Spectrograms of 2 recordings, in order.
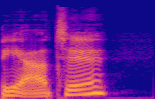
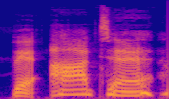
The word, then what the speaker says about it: Beate: You may even hear still the accent, and my name, I think, gives it away a little bit, Beate. If you say it like my mother, it'll be like you're yelling at me. – Yeah. – It'll be Beate.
